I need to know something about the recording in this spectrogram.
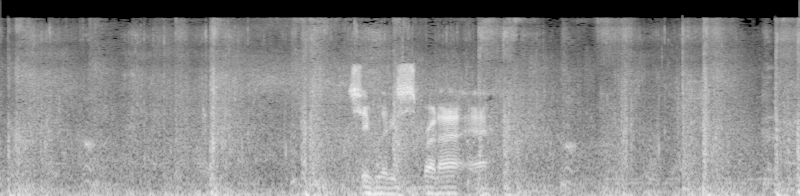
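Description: Fiery spells crackle and burst in quick succession.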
